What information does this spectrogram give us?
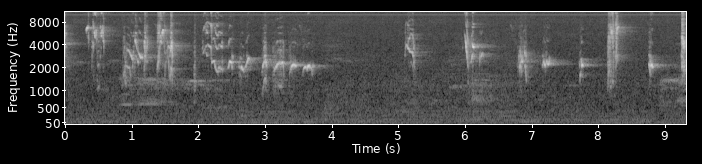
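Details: Indonesian greater green leafbird, locally called cucak ijo, in lively song: an opening flurry of mixed chirps and whistles, a short pause, then spaced sharp notes and clear level whistles repeated at about half-second intervals.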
